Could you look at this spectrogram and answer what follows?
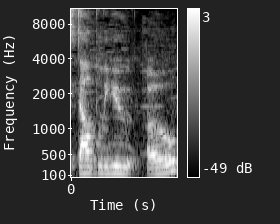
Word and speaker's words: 我: The pinyin is composed of alphabet letters, like in this case W-O, mean that this character should be pronounced wo.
